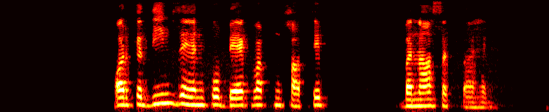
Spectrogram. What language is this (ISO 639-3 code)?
urd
